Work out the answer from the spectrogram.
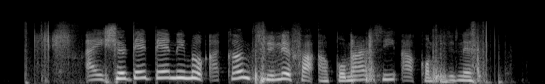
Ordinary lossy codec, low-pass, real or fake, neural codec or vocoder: none; none; fake; codec, 16 kHz, 0.5 kbps, X-Codec, HuBERT features, trained on balanced general audio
